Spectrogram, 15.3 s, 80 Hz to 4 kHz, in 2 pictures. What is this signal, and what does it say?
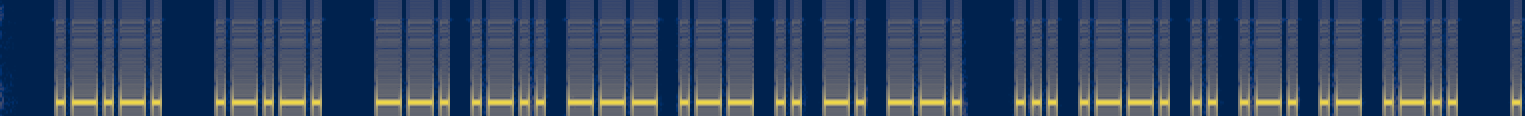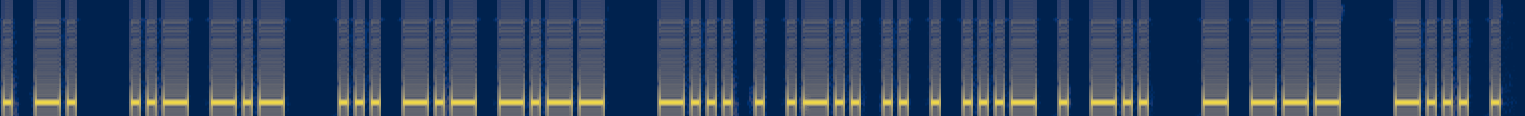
Morse code, heard as a keyed tone, about 30 wpm, 550 Hz. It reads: <AR> <AR> GLOWING SPIRAL IN UK SKY BELIEVED TO BE
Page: news headlines in morse code at 30 wpm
